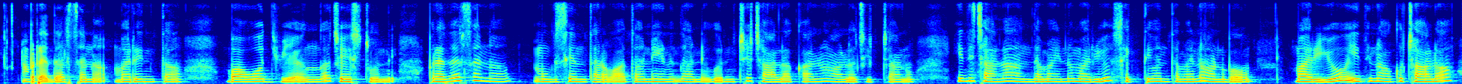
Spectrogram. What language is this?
Telugu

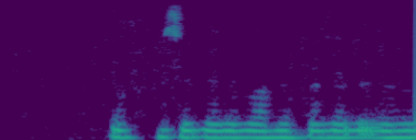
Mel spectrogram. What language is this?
Bangla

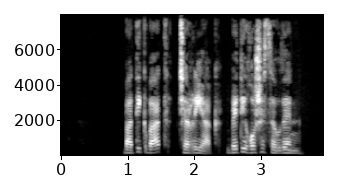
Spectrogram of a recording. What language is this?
Basque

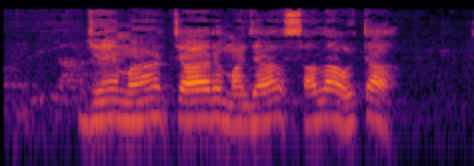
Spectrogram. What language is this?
Sindhi Bhil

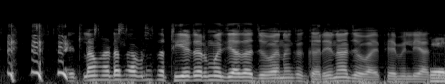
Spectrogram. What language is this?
Gujarati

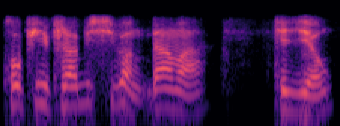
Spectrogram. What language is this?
Bodo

